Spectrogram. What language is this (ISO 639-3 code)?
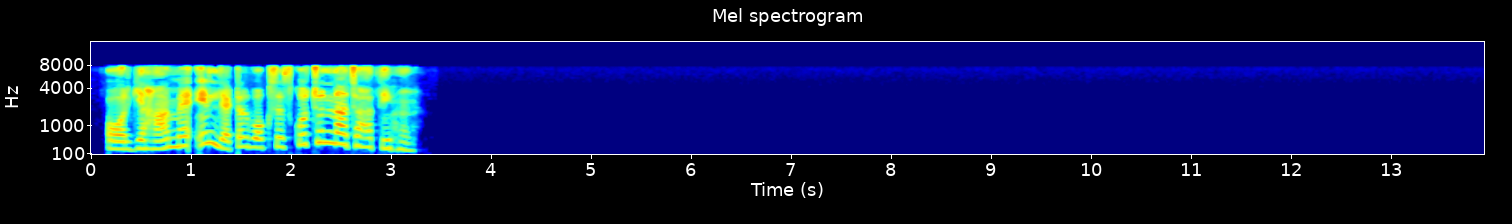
hin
